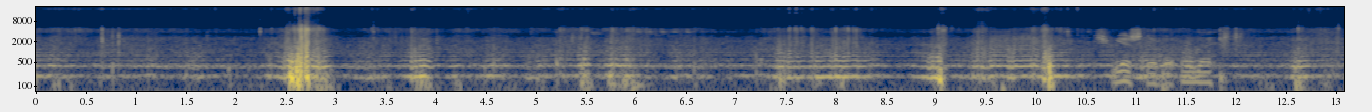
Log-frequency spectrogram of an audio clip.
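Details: Loud, rich buzzing of tree bumblebees swarming from their opened nest box in an apiary, wavering in pitch as individuals pass close; several hard knocks as aggressive bees bump into the hand, plus rustling.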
